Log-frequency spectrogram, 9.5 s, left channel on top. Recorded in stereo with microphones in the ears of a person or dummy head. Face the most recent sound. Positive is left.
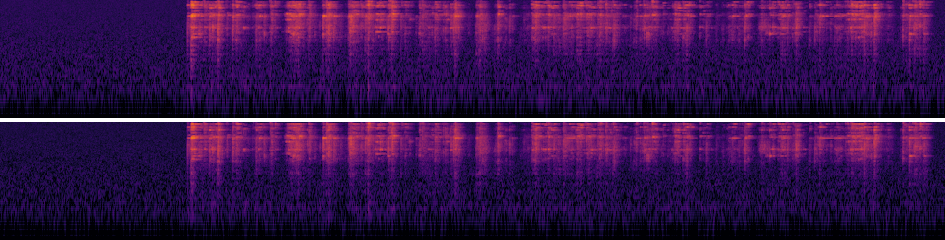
turn(degrees=10)  # may be behind; listen again after turning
